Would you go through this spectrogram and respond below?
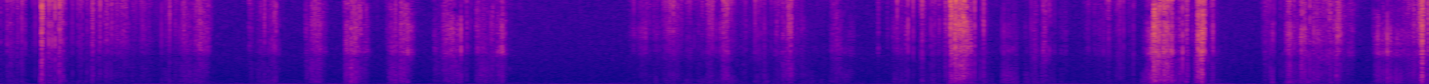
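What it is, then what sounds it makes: Dried wheat gluten ring scraped. An orange plastic earpick scrapes inside the hole of a porous dried wheat gluten ring (fu) held in gloved hands. It makes a series of quick, dry, bright scratching and crunching strokes over a faint steady low hum, with the sharpest scrapes near the end.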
